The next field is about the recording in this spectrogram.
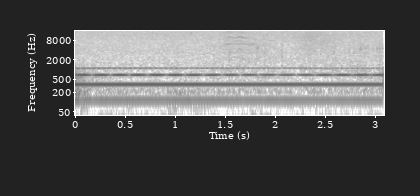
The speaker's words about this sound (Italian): Anche chi ha la cuffia è riuscito a sentire il suono della campana.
